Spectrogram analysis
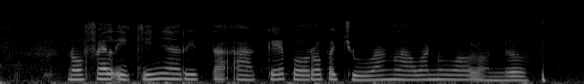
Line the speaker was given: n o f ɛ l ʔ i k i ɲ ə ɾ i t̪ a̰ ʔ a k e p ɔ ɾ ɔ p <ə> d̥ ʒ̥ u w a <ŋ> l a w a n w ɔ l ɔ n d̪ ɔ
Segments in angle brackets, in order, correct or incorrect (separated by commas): correct, correct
